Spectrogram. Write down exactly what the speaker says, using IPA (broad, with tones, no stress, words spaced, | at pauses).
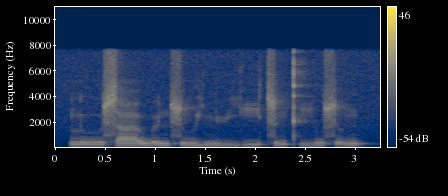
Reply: luː˥saː˨w ɵ˨˧nsuː˧jn̪yː˨˩ jiː˥t͡sʊ˨˩ŋt̪ʰiː˨wsʊ˨˥ŋ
